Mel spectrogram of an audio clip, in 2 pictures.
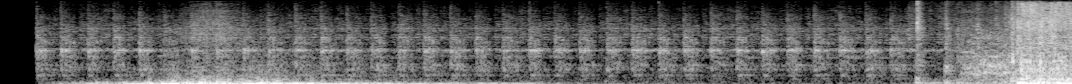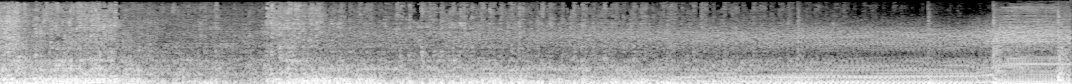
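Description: An engine starting, with a loud low rumble about a second in that fades back to a pulsing idle. About five seconds in, loud heavy rock music comes in suddenly.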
